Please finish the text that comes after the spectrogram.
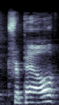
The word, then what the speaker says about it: Tripel: we have the triple i love saying it as trepel because in the u.s it's spelled p-l-e not p-e-l-triple so here we go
